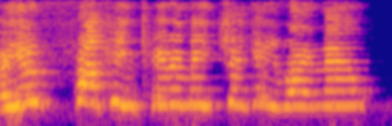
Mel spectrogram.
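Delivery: furious, angry outburst, high and loud yell. Speaking about someone who won't show up: yelling angrily. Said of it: "the more you yell at him".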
